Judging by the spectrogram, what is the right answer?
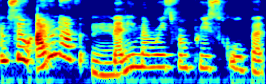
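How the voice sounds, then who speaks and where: A somewhat breathy woman speaks at a moderate pace. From Armenian family, grew up in the US. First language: Armenian. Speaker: YouTuber. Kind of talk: storytime vlog. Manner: casual, filler-heavy.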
